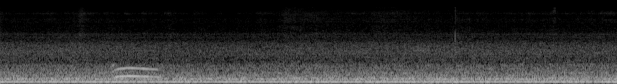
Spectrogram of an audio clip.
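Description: Steady low mechanical hum that does not change, with one short hummed voice sound about a second in.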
